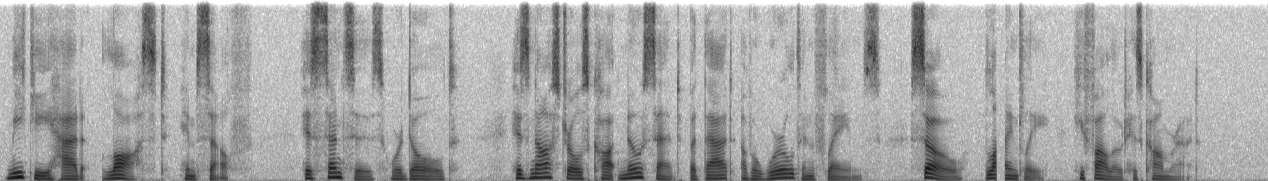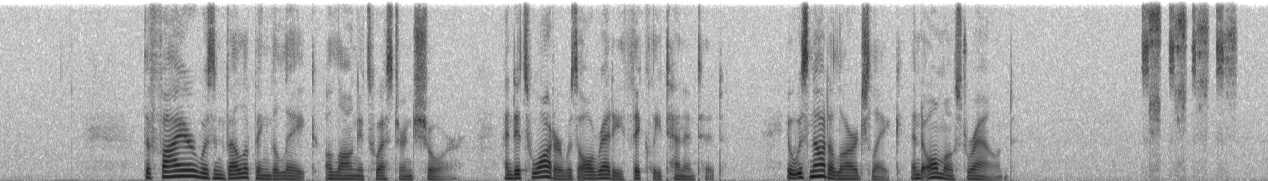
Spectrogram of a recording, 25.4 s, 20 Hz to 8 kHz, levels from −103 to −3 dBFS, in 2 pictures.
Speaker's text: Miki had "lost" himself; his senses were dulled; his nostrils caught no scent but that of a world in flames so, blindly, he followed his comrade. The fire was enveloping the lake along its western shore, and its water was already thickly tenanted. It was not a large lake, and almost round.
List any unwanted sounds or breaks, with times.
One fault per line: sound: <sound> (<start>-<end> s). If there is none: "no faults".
sound: dropout (10.0-10.1 s)
sound: laugh (24.1-25.1 s)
